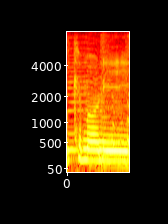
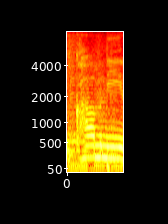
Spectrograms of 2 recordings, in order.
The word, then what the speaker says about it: Kamini: Well, yes, I was tired of people calling me Kamini, Kimoni, Kamani. So Kamini, like harmony, just teaches people how to say it properly.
